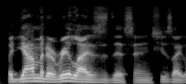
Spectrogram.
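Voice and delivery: ordinary delivery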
